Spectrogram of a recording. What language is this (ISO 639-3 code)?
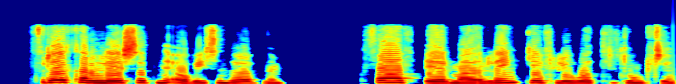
isl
